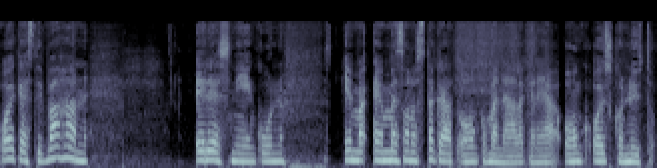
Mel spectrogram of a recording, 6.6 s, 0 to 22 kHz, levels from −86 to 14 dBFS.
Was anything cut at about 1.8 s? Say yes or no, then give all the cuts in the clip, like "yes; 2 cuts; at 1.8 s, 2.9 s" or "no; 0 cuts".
no; 1 cut; at 4.5 s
